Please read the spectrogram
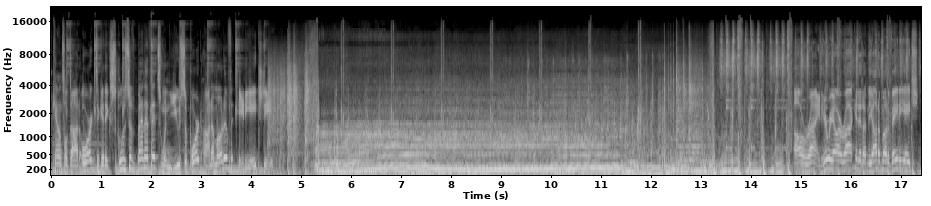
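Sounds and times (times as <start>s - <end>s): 
speech: 0.1s - 6.2s, 15.0s - 17.3s
engine crackles during a burnout: 5.1s - 13.3s
car engine revving during a burnout: 5.1s - 14.6s.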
